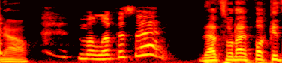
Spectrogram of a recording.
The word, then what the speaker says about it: Maleficent: Like, just Malnificent for your health.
